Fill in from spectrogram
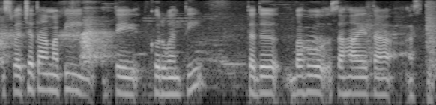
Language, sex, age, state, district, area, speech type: Sanskrit, female, 30-45, Tamil Nadu, Chennai, urban, spontaneous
